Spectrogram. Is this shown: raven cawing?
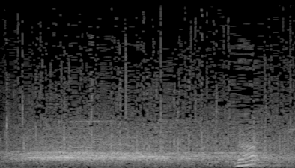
no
